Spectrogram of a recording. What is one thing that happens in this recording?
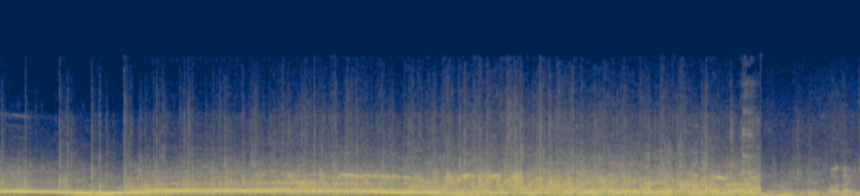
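A group of men clap their hands in lively applause.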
